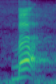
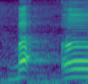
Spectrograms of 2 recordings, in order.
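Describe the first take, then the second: First: The b stops cleanly with no trailing sound. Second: The b is followed by a trailing vowel sound. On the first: The speaker calls it right. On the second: The speaker calls it wrong. "tidak seperti itu"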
